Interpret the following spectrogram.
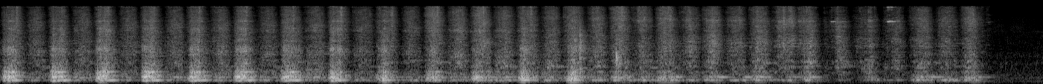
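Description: Hand saw cutting through the end grain of a hickory handle and its wedge, in steady back-and-forth strokes about three a second, stopping suddenly at the end.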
